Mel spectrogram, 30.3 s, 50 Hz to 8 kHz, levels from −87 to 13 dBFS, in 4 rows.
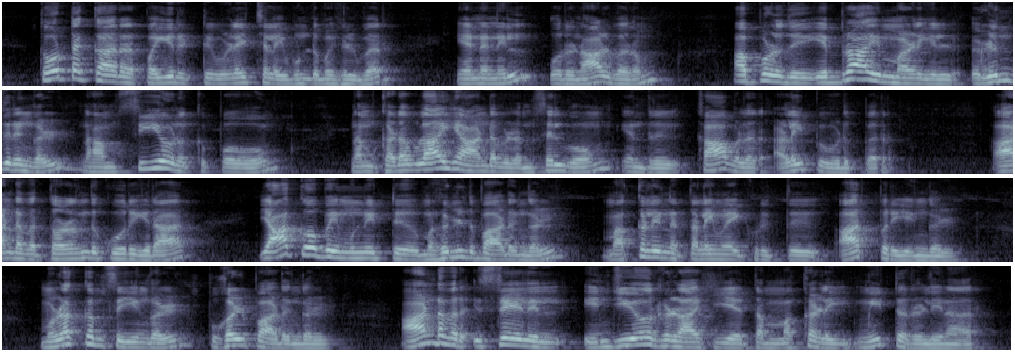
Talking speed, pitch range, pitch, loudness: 90 wpm, 115-150 Hz, 125 Hz, -23 LUFS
